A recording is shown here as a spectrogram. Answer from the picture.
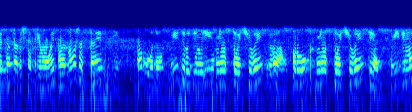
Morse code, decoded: none

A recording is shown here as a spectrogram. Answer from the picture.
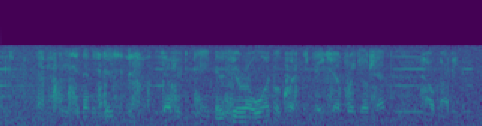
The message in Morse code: none

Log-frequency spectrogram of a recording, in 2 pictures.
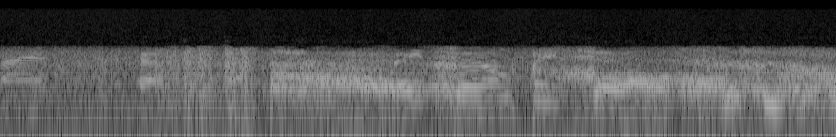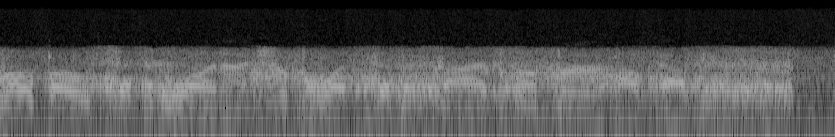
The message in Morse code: none

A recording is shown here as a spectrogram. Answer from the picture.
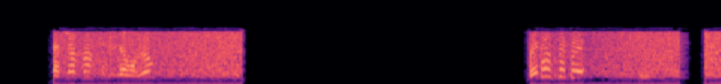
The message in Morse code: none

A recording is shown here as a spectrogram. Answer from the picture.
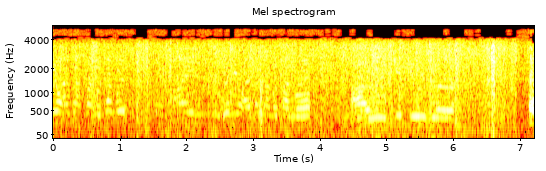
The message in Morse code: none

